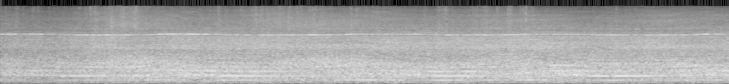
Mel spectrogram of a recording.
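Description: A Bissell CleanView Compact upright vacuum cleaner runs continuously close by, a loud steady roaring whine that holds level throughout with a faint high tonal hum on top.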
